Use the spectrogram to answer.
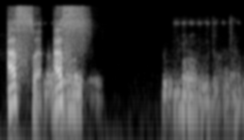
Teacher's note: বিসমিল্লাহির রহমানির রহিম ওয়াল্লাইলি ইযা আশ হ্যাঁ, আশ, আশ নয়, এটা সিন হয়ে যাচ্ছে, আপনার সিন পড়তে হবে, সিটি মতো আওয়াজ আসবে। প্রেসার কুকারের যে সিটি আসে জানেন, আওয়াজ করে, সিটি মতো আওয়াজ হবে।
